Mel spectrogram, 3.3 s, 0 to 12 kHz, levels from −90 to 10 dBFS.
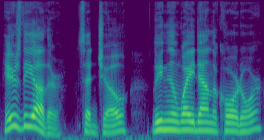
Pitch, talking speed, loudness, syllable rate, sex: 160 Hz, 200 wpm, -17 LUFS, 5.8 syllables/s, male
